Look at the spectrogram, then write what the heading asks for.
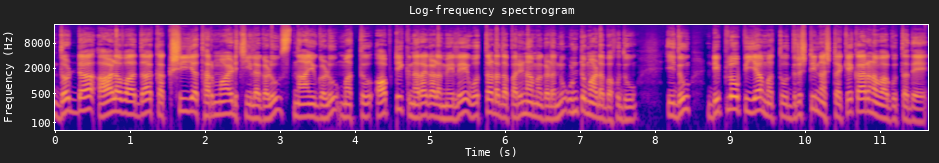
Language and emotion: Kannada, neutral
